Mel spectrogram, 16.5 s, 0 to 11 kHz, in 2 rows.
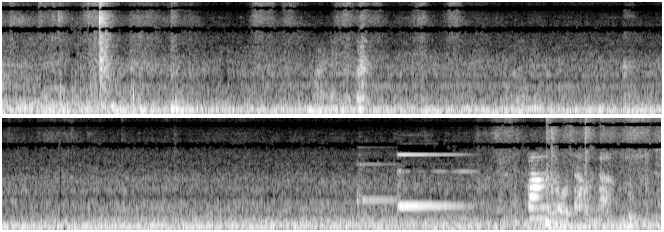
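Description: Fujitec elevator car travelling upward with a steady low hum from the ride. About 13 seconds in, a two-tone arrival chime sounds, signalling that the car has reached the selected floor.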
